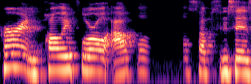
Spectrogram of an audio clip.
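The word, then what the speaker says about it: per- and polyfluoroalkyl substances: I'm sure I'm mangling the pronunciation. Per and polyfluoroalkyl substances? Yeah, you got it. Per and polyfluoroalkyl substances, more commonly known as PFAS.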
